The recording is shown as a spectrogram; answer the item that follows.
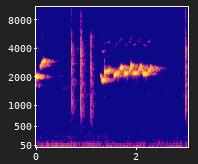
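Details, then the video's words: White-rumped shama singing to provoke rival shamas: a short whistle, several dry clicks, then a long wavering whistled phrase, ending with another click. "KICAUAN MURAI BATU bikin NYAUT EMOSI jadi BUNYI GACOR NGEPLONG BONGKAR ISIAN | PANCINGAN MURAI"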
